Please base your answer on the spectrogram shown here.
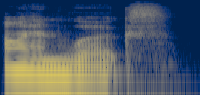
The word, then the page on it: ironworks: British English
